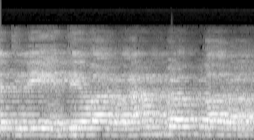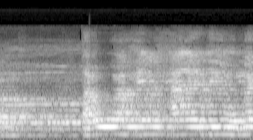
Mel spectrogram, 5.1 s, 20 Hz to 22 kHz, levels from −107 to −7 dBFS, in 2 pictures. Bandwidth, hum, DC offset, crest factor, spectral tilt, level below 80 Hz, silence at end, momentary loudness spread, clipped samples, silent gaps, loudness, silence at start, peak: 10 kHz; none; under 0.1%; 12 dB; -4 dB/octave; -54 dBFS; 0 s; 6 LU; under 0.1%; none; -13 LUFS; 0 s; 0 dBFS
